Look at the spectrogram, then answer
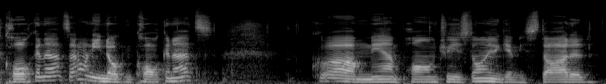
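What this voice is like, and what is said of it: Boston accent drifting into Minnesotan. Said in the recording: “your accent went like... It started... Don't even get me started. It started Boston, and then it went straight to Minnesota... Straight to Minnesotan.”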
